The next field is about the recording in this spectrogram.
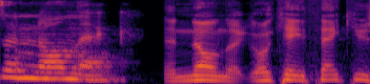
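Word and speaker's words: Anirniq: Am I doing okay in pronouncing your ward, by the way, Councillor Rutherford? It's a Nulnik.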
